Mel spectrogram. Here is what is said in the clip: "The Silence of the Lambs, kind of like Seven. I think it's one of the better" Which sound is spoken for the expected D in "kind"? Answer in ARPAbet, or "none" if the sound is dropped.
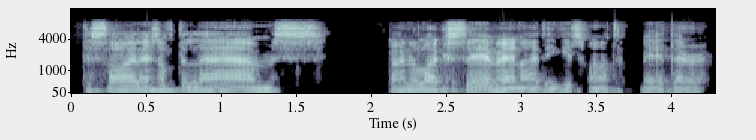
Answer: none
